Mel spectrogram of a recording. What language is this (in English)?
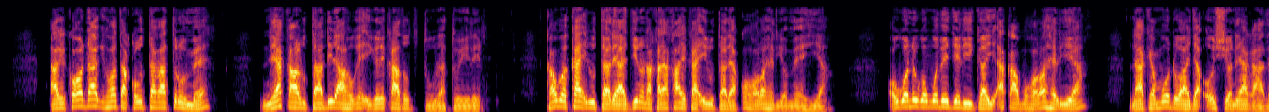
Kikuyu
